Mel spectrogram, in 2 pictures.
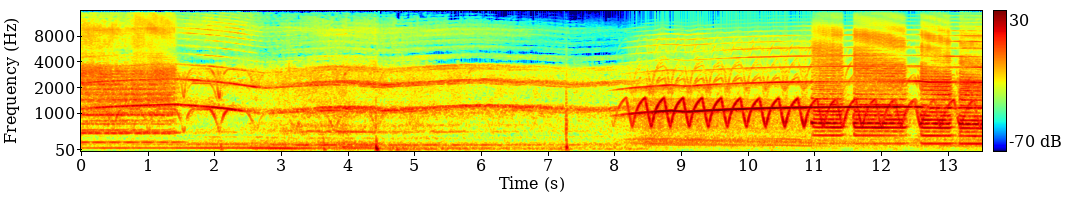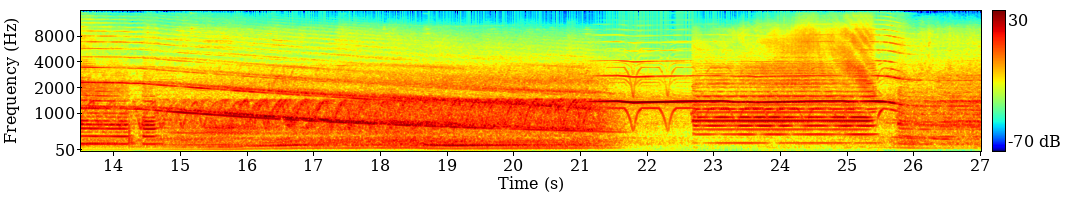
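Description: Fire engine sirens and air horns: a wavering wail, then a louder fast yelp, several air horn blasts, a long siren tone winding down in pitch, and a long air horn blast over a steady siren tone near the end.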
